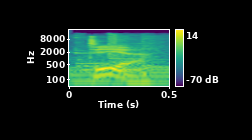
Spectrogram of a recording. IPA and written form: dɪr (Deer)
